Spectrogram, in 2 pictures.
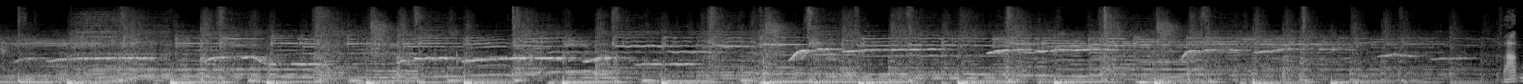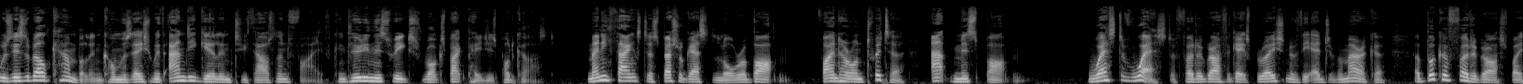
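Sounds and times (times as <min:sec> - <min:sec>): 
full band song with drums and bouncing bass line: 0:00.0 - 0:15.2
whistled melody with sliding notes: 0:00.0 - 0:15.2
speech: 0:15.1 - 0:25.5, 0:26.1 - 0:30.4.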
